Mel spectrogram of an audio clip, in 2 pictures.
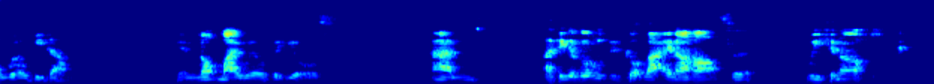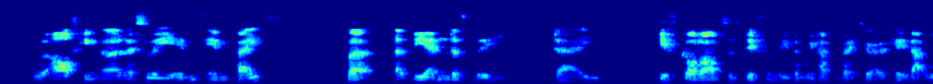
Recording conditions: poor sound quality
